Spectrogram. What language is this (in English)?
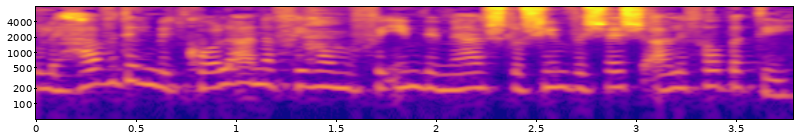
Hebrew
